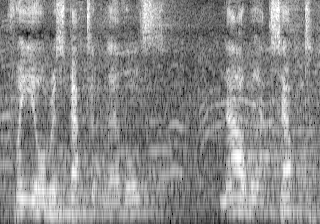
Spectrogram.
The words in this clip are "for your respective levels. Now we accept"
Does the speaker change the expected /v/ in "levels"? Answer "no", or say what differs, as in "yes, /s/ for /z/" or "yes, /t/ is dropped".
no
